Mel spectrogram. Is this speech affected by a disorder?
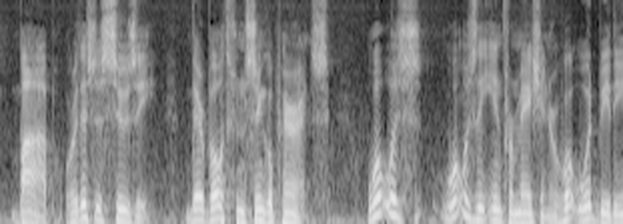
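No.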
